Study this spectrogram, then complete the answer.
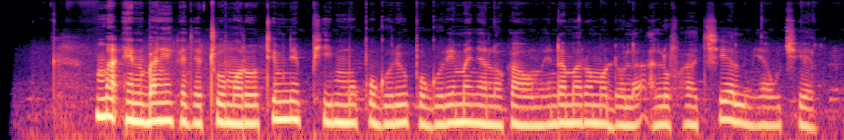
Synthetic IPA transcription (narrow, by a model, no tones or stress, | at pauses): maʔɛnbaŋɛkad͡ʒatwomɔɾɔtʰimnɛpʰimːopoɡoɾeopoɡoɾemaɲalɔkaɔmɛndamaɾɔmɔdɔlaʔalɔfaːt͡ʃɪɛlmiaut͡ʃɪɛl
